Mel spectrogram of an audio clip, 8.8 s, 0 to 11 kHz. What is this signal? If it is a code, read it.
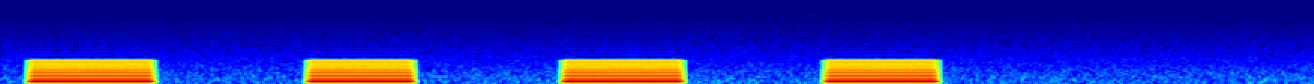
Ship horn signal, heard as a ship's horn, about 80 Hz. 4 short. At sea: a pilot vessel's identity signal in fog.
